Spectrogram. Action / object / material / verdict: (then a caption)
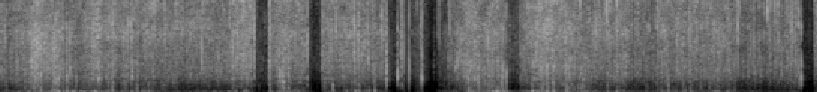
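scrape / clear plastic bubble wrap / plastic / none. A small sheet of clear plastic bubble wrap is held up near the mic while fingertips pinch, pop and crinkle its air bubbles. A dense, steady crinkling hiss fills the clip, bright up top with low thumpy handling underneath, broken by short sharp pops and a few brief pauses.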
